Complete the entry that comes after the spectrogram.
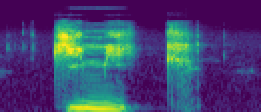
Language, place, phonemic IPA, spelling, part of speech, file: Occitan, Béarn, /kiˈmik/, quimic, adjective, LL-Q14185 (oci)-quimic.wav
- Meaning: chemical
